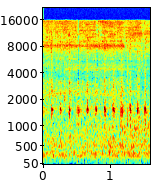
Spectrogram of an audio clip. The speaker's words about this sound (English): And we're going to put water in the boiler while we're running. That's it picked up. Right, so we're now feeding water into the boiler on the move. We are uphill here and a curve, so a little bit of steam pressure.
